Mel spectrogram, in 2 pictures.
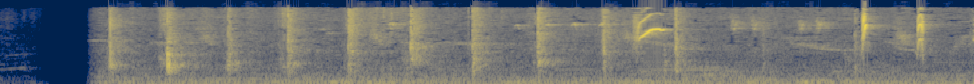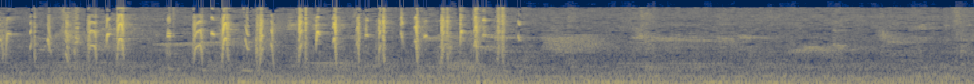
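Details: Ruby-cheeked sunbird of the trotol type, singing actively in full 'tembakan' style: sharp high clicks spaced about half a second apart, speeding into a dense chattering rattle of thin, rapid notes, over a faint low hum.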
